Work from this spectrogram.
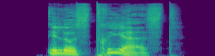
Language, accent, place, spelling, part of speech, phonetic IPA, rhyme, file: German, Germany, Berlin, illustrierst, verb, [ˌɪlʊsˈtʁiːɐ̯st], -iːɐ̯st, De-illustrierst.ogg
- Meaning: second-person singular present of illustrieren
